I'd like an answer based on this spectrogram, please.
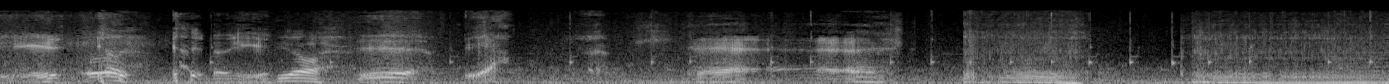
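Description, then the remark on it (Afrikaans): Water splashes and pours steadily as two people surface from a river, gasping, coughing and murmuring, the watery churn continuing under the breathless vocal sounds throughout. “Na hulle 'n week lank asem moes ophou, verskyn Gomtor en Delmas uit die rivier.”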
